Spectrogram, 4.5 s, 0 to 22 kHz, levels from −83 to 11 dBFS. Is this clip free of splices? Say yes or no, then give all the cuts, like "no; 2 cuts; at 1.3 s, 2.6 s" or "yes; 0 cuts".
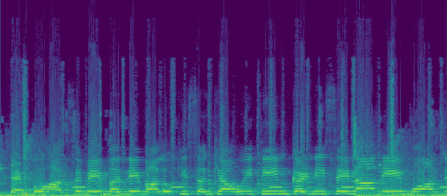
yes; 0 cuts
